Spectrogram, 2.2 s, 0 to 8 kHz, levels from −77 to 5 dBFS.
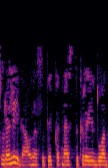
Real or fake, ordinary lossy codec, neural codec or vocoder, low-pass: real; MP3, 24 kbps; none; 7.2 kHz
